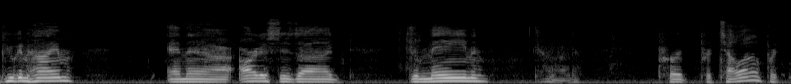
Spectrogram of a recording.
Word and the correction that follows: Peralta: I'm looking at you for pronunciation. – I haven't read the name. Let me see. – Prala? – Peralta. – Peralta, there you go.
